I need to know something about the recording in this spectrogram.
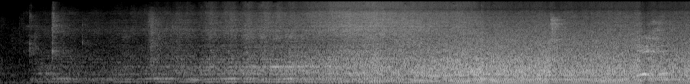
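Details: Freshly built Ford 429 ThunderJet run on the floor, with good oil pressure: catches and climbs to a fast, steady hum that never settles back down; high idle blamed on the carburetor.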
